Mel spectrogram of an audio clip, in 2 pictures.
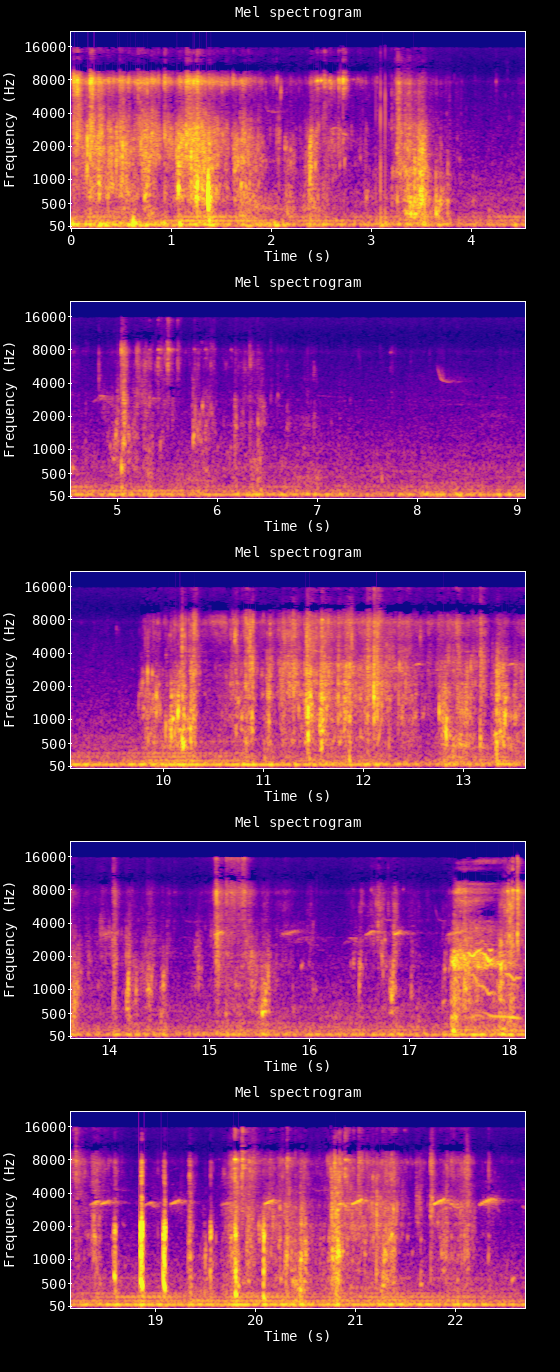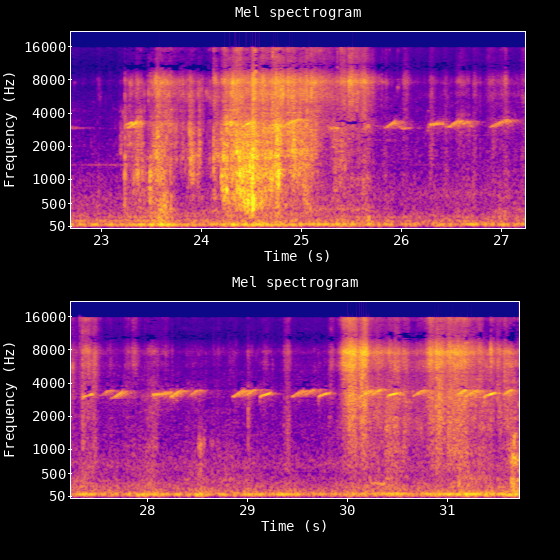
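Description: Dogs wading through shallow marsh water, sloshing and splashing in irregular bursts with quieter stretches between.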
